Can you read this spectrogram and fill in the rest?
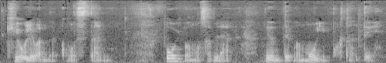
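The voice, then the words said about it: Serious radio-announcer voice. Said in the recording (Spanish): “Quería hacer una voz seria, porque digo, suena, chida esa voz ... no es fluida esa voz ... si fuera este pedo un programa de radio. Estaría chido hacer esa voz. ¿No? Como el doble tema matutino.”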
